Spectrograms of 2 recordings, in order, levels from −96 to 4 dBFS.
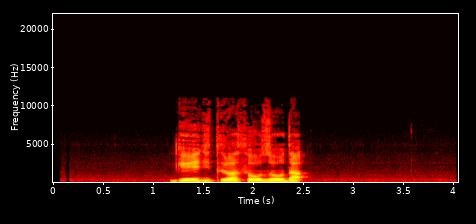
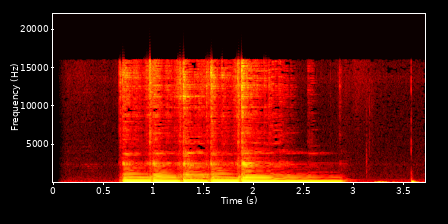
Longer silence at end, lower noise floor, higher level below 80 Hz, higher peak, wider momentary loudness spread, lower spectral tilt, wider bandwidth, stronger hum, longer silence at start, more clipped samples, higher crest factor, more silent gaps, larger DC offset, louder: first, 1.55 s vs 0.1 s; about the same, -64 dBFS vs -61 dBFS; second, -70 dBFS vs -48 dBFS; about the same, -8 dBFS vs -6 dBFS; second, 6 LU vs 16 LU; about the same, -6 dB/octave vs -6.5 dB/octave; second, 10.5 kHz vs 17 kHz; neither; first, 1.15 s vs 0.65 s; neither; about the same, 20 dB vs 18 dB; neither; neither; about the same, -24 LUFS vs -22 LUFS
